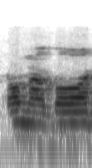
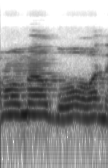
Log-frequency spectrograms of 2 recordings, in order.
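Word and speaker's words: رمضان: misalnya yang berfathah, ya, kalau Ramadan, ya bacanya Ramadan, jangan Ramadan, Ramadan. Ya, kalau gitu mah bahasa Indonesia Ramadan. Ra itu udah tipis ya, ra. Gimana baca tebalnya ro, Ramadan, Ramadan. Ketika dhammah ar-ruhama, ruhama.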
